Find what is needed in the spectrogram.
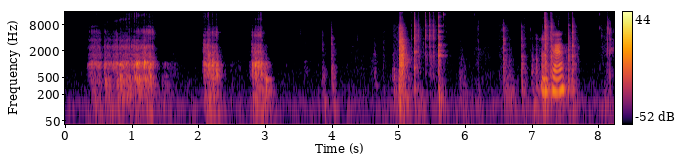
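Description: Fabric shears cutting through quilting cotton: one longer cut near the start, then two short snips, then a few light clicks and the rustle of fabric being handled.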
